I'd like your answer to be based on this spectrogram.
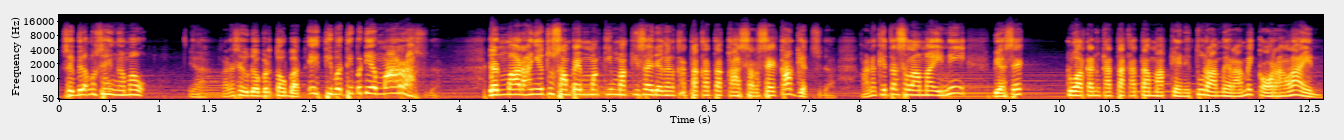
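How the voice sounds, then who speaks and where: A man's voice: high voice, fast talker, soft background music. A male pastor preaching a sermon, telling personal stories and constantly addressing his listeners directly. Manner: lively storytelling, addresses listeners as "saudara" constantly. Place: church worship service streamed online.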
